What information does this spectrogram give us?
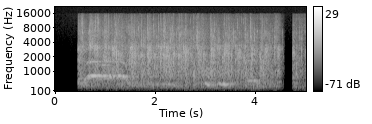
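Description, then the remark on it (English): A church audience at Overflow Church bursts into steady, sustained applause and cheering as a couple comes up, with scattered whoops, a brief high whistle-like yell riding on top, continuing for about four seconds before cutting off abruptly. “We have all kinds of people cheering for you.”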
